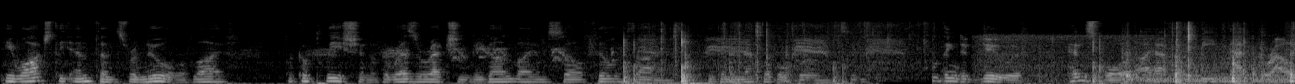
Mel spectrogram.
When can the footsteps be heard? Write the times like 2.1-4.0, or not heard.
6.0-8.6, 10.9-12.9.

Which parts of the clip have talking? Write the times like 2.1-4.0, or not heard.
0.0-8.7, 9.3-12.9.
